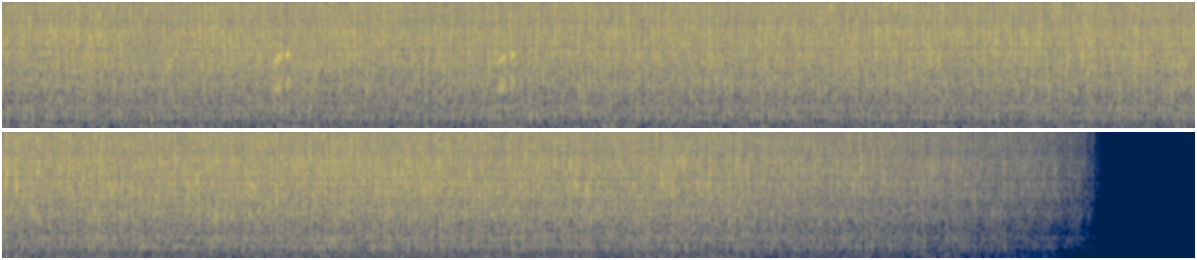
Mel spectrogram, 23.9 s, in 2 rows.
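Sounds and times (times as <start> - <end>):
creek flowing: 0.0 - 22.6
frog calling: 2.6 - 3.0, 4.9 - 5.2.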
